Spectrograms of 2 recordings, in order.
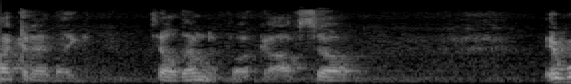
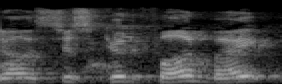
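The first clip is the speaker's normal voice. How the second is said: cheery mock British accent, a bit higher and louder; mock British bloke; 5 semitones higher, 4 dB louder than usual. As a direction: play the jolly British fan shrugging it off in a British accent. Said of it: "How do you take it?".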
